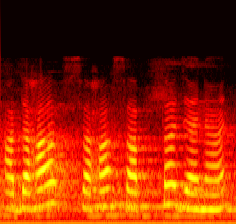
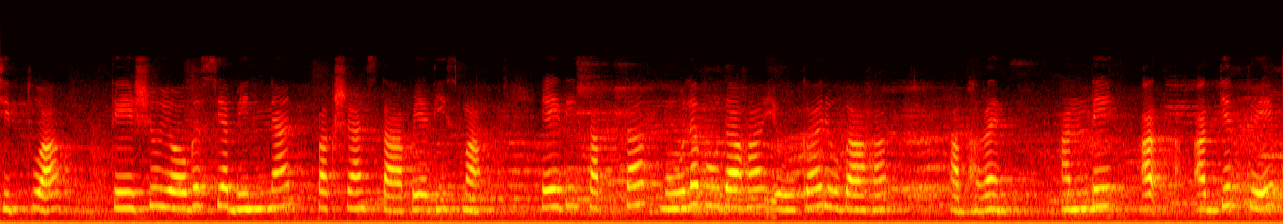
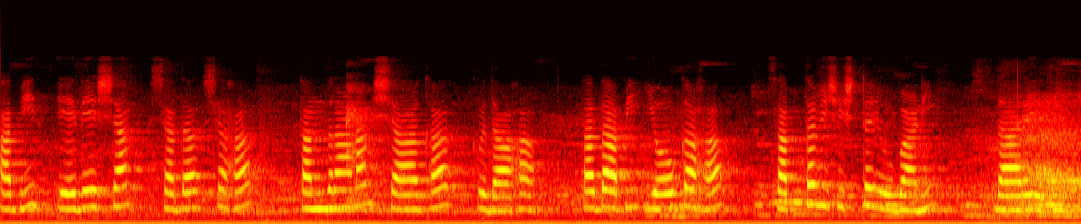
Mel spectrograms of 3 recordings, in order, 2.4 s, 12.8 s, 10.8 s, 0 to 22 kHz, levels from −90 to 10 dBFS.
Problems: constant background noise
